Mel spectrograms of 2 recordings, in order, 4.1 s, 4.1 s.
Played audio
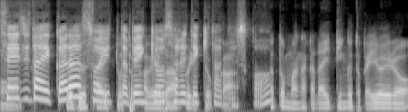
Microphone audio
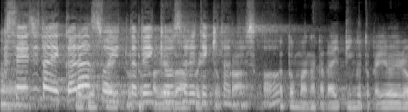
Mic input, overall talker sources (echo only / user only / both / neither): echo only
